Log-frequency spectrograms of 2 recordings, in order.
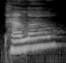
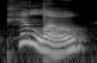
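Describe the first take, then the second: First: The first vowel sounds like eh. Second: The first vowel sounds like ih. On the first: "This is more of an accent uh, term" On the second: "What we are trying to say as Northwesterners is"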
